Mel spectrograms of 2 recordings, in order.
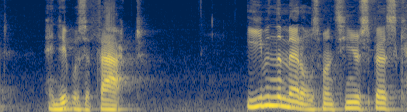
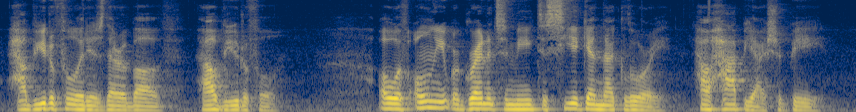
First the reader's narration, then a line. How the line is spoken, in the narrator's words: the evil spirit sighed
